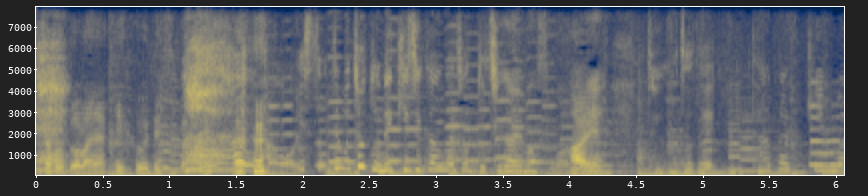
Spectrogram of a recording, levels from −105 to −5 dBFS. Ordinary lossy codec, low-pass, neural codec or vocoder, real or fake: none; none; none; real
